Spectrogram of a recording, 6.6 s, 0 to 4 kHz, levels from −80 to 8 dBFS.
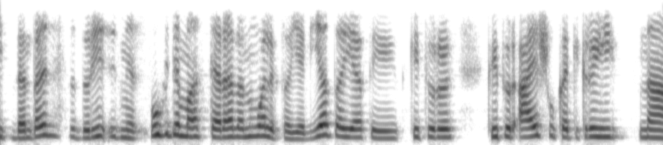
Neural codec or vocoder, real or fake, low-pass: codec, 16 kHz, about 1 kbps, DyCAST, with the encoder's durations; fake; 3.6 kHz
